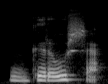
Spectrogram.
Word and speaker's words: груша: Grusha, grusha. Let's spell the word grusha. The first sound is g, then we have r, then goes u, sh, and a. And all together it's grusha.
